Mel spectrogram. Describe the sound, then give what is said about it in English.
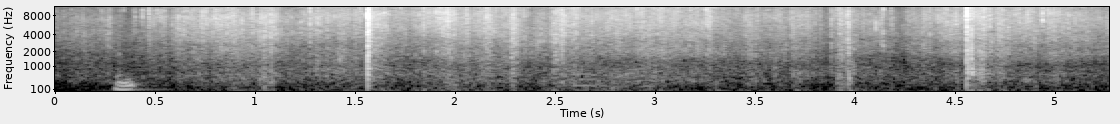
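Crinkling and tearing as a package is ripped open by hand, with a few sharp rips standing out over a soft, continuous rustle of crumpling material. No one speaks. “Here, I'll just rip it open.”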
